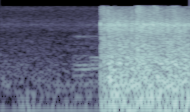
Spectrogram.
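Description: Double sonic booms from the two SpaceX Falcon Heavy side boosters coming back to Earth: after a quiet, faintly hissing stretch, a sudden loud, sharp blast cuts in halfway through and rolls on as a heavy, sustained rumble.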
